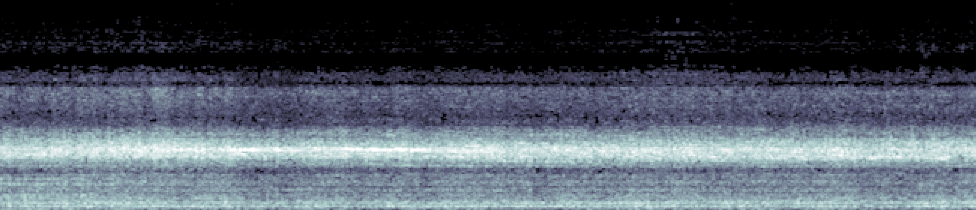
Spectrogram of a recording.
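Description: Autorack freight cars rolling past: a steady rumble of wheels on rail with a steady high-pitched hiss over it.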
